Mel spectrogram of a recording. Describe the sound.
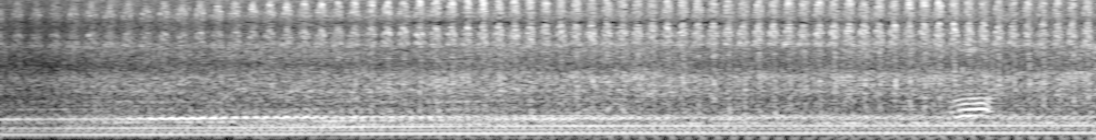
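A helicopter engine runs before takeoff, a loud, steady droning hum with a continuous whirring rotor sound, while a person talks over it.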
